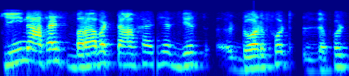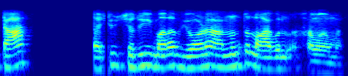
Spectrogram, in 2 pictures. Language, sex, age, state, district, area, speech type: Kashmiri, male, 30-45, Jammu and Kashmir, Anantnag, rural, conversation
